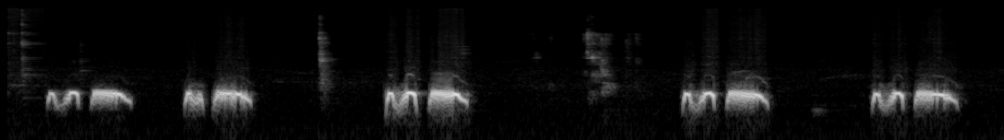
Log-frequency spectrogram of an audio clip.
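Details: Repeated spotted dove cooing in the rumbling thổ voice style, played to spur wild-caught doves to call back: five low phrases roughly every two seconds, each a fast double note and a longer falling coo, with faint clicks.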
